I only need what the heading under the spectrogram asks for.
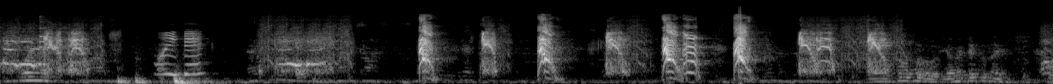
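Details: Pug barking in open hostility at a copycat mimicking it, perhaps out of fear: sharp, bright barks come in quick succession in the middle, after earlier drawn-out voiced yelps and noisy bursts, over a steady low hum.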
